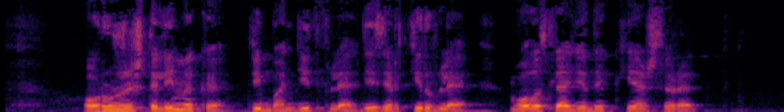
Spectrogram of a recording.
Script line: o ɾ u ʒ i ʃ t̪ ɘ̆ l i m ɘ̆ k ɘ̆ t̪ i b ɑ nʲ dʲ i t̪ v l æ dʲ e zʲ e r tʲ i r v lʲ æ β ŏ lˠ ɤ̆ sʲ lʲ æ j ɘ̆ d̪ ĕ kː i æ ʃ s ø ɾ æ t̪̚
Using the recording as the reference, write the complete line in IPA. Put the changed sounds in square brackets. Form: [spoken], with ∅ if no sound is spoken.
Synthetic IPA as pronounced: o ɾ u ʒ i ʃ t̪ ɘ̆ l i m ɘ̆ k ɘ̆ t̪ i b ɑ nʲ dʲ i t̪ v l æ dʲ e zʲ e r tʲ i r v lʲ æ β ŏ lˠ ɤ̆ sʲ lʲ æ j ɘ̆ d̪ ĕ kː i æ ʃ s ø ɾ æ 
